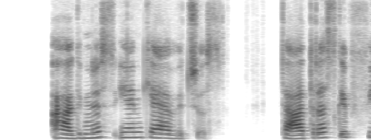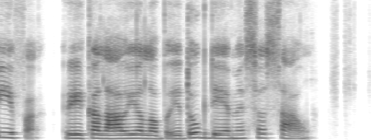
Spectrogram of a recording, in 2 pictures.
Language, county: Lithuanian, Šiauliai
